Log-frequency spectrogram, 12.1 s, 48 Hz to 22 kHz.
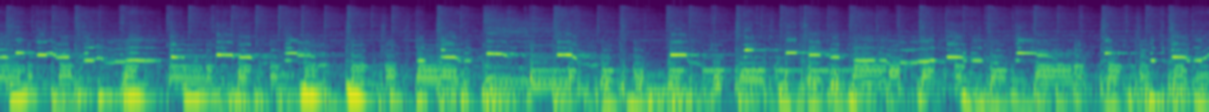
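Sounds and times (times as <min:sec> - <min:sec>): drum kit: 0:00.0 - 0:12.0
flute melody: 0:00.0 - 0:12.0
walking upright bass: 0:00.0 - 0:12.0.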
